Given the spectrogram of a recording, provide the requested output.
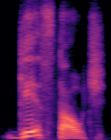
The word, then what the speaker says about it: Gestalt: Se escreve com G, Gestalt, mas ela se pronuncia Gestalt. Essa é a forma correta de se pronunciar esta palavra.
